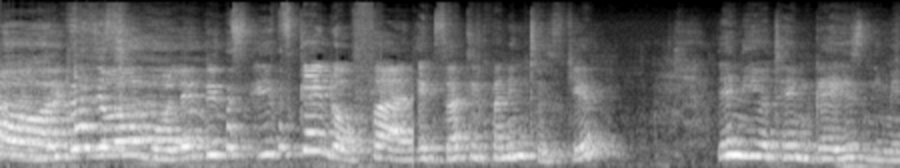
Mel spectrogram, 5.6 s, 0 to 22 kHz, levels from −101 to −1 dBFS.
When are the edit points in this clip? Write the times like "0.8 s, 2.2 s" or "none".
2.6 s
